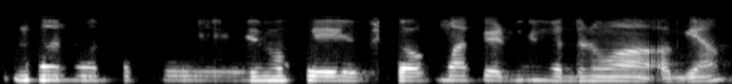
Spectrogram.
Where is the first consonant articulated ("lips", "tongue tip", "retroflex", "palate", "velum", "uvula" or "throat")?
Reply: tongue tip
